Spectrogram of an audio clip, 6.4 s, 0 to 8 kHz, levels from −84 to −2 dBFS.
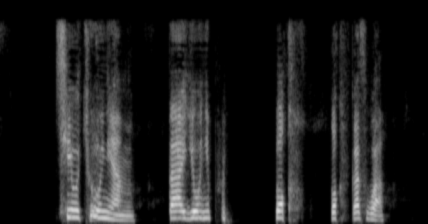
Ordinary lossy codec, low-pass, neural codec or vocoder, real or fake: MP3, 64 kbps; 7.2 kHz; codec, 16 kHz, 1.1 kbps, Voila-Tokenizer; fake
